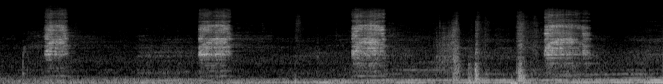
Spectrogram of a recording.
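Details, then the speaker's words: Ford 550 truck, tire off, wheel turned by hand; hissing scrape roughly every 1.5 seconds, typical brake pad rubbing on rotor once per turn, owner suspects the dust shield, not confirmed. "now you hear the typical brake pads rubbing"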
